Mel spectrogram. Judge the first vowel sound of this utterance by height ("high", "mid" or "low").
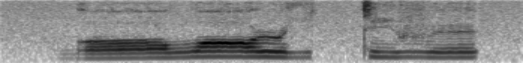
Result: mid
